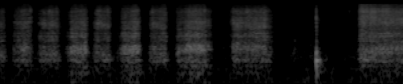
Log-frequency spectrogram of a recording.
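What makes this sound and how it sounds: A small, solid chunk of raw peeled potato is held in the fingertips and rubbed back and forth on a beige sandpaper sheet. It makes a rhythmic, breathy scraping with a bright, gritty hiss on each stroke. A pause and a single sharp tick come before the rubbing resumes.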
